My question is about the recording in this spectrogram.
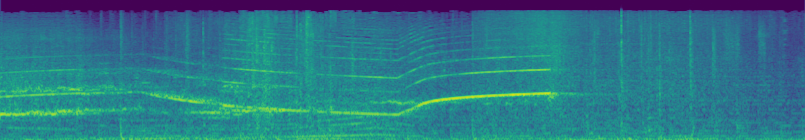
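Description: Emergency-vehicle siren on a fire chief's SUV wailing: one slow falling sweep, then a quick rise that cuts off about five and a half seconds in. A low vehicle rumble runs underneath.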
